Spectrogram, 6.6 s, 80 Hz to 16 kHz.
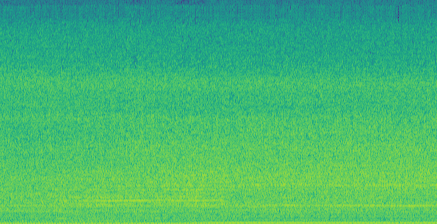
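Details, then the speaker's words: Briggs & Stratton Vanguard 23 hp V-twin on a Husqvarna tractor, sat about a month: steady, even low thrum idle with smooth firing beat, no knocks or misses; running normally. "It's a great engine, 23 horsepower Vtwin Vanguard, but like I said, I'm not going to use it, so let's see if it starts up. It's been sitting here for about a month. Engine's unbelievable, really."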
